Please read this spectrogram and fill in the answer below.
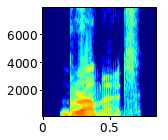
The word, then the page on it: grummet: British English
